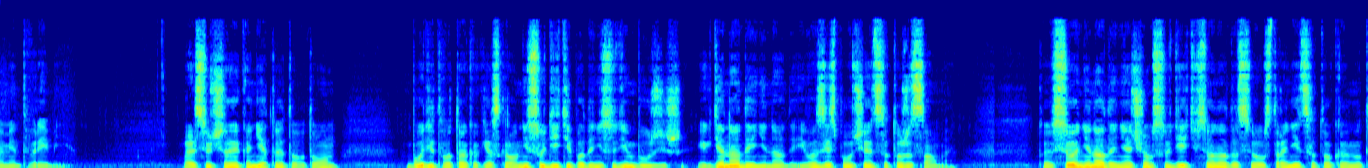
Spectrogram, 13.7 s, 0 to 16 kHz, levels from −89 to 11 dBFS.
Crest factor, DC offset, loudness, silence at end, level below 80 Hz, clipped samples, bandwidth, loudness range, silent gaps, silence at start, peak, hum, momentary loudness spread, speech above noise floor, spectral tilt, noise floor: 20 dB; under 0.1%; -30 LUFS; 0.05 s; -76 dBFS; under 0.1%; 15 kHz; 4 LU; none; 0 s; -10 dBFS; none; 13 LU; 35 dB; -5 dB/octave; -65 dBFS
